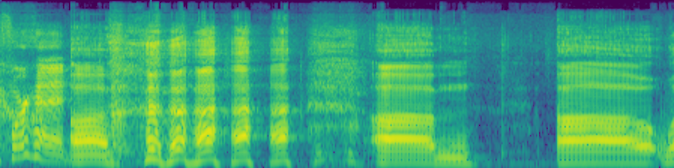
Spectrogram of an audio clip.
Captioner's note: laughs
